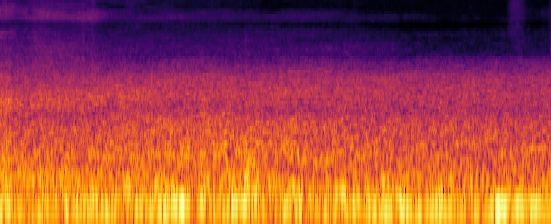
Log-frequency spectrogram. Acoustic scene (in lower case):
residential area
